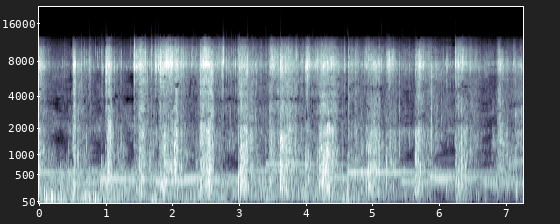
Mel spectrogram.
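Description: Loud footsteps, made deliberately extra loud, crunch along a nature trail in a quick, steady rhythm, about two or three steps per second, with a faint hiss of outdoor ambience underneath and no talking.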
